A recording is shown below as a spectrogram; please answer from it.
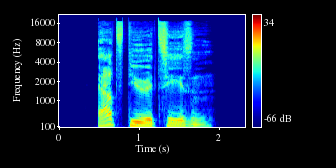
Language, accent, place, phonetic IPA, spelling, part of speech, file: German, Germany, Berlin, [ˈɛʁt͡sdiøˌt͡seːzn̩], Erzdiözesen, noun, De-Erzdiözesen.ogg
- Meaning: plural of Erzdiözese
